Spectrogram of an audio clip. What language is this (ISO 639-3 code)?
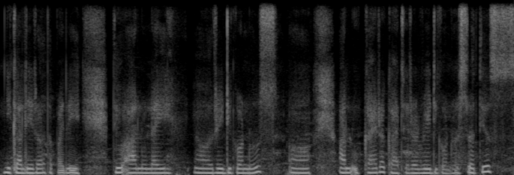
nep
